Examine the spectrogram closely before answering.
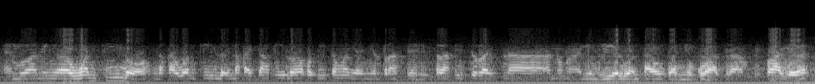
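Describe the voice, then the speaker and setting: A man's voice: medium pitch, little pitch movement, fairly quick, few pauses. A man with a Filipino accent chatting casually as an amateur radio operator, mixing in English and radio jargon. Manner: code-switches into English, uses radio jargon. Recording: dull, very noisy amateur radio signal.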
